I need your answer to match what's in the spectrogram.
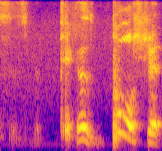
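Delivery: mock grumpy, mean tone. Retelling a father's complaint in the van: imitating someone being mean. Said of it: "Why are you being so mean?".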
